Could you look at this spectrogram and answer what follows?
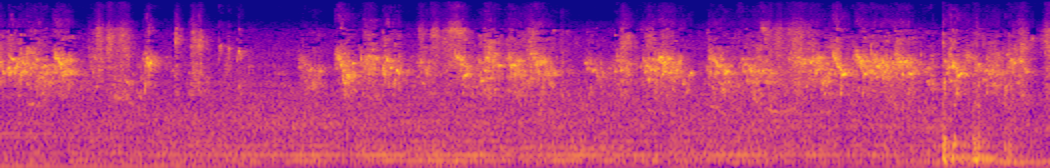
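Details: Budgerigar colony of rainbow birds: constant overlapping squawks and chirruping warbles from numerous birds, bursts rising and falling, a low electrical hum throughout.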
